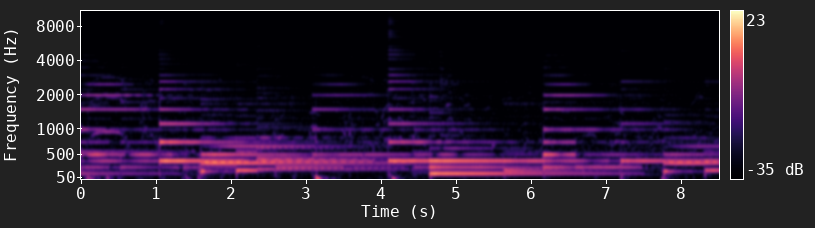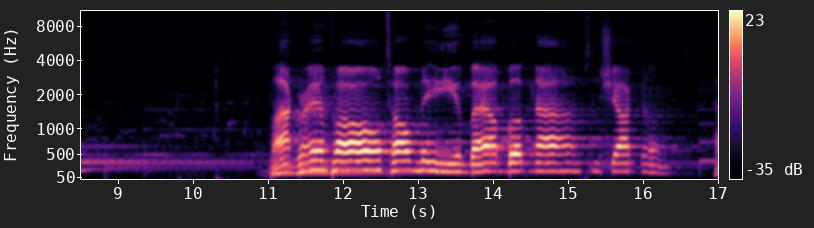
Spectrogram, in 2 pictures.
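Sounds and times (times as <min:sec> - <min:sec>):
acoustic guitar chords: 0:00.0 - 0:17.0.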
